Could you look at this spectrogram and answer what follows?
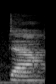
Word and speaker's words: doubt: and the c sound det doubt subtle and succumb all have a sign of b in them and in depth out of the subtle you can see it's followed by the t so we're sounding the t not the b um and in yacht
